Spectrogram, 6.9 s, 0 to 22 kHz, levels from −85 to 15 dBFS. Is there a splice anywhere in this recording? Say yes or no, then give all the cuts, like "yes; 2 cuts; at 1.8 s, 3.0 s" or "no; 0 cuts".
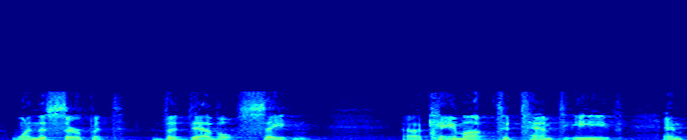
no; 0 cuts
